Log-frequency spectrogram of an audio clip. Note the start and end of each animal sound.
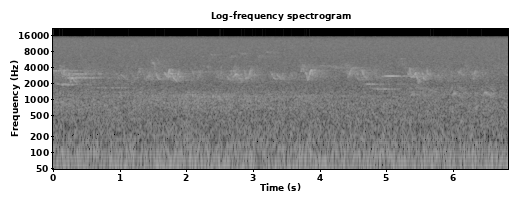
[0.00, 0.66] Wood Thrush (Hylocichla mustelina)
[0.00, 6.83] American Robin (Turdus migratorius)
[4.38, 5.68] Wood Thrush (Hylocichla mustelina)
[5.45, 6.83] American Crow (Corvus brachyrhynchos)

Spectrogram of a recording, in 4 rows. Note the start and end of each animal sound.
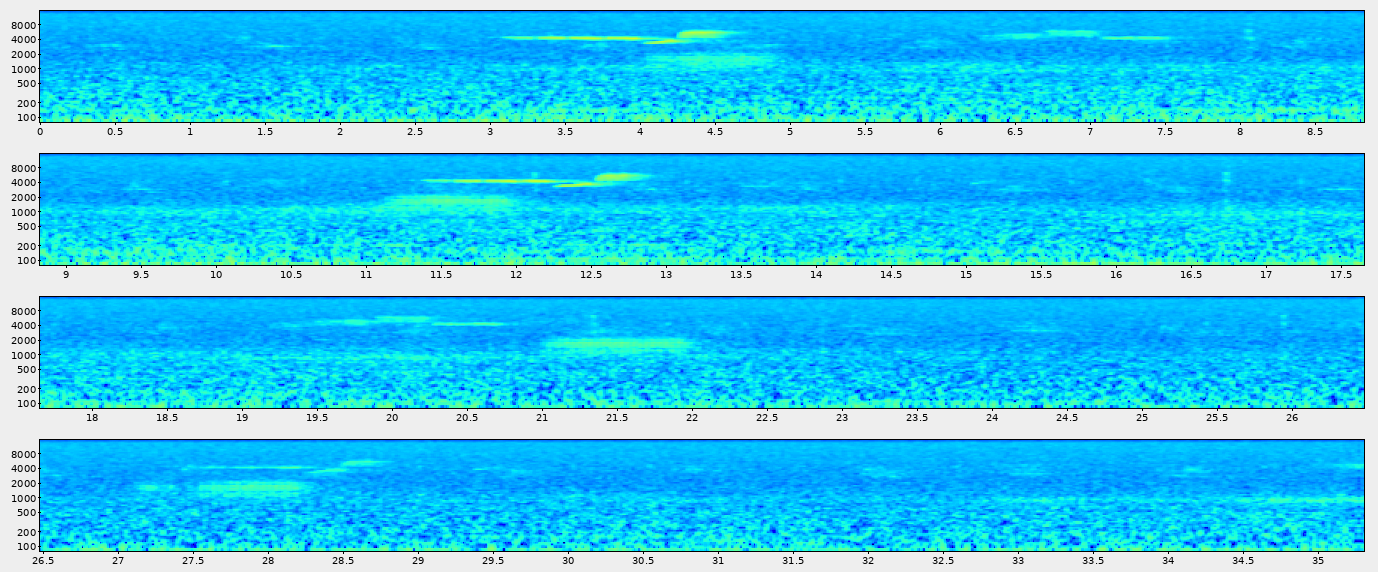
[0.00, 35.31] Red-eyed Vireo (Vireo olivaceus)
[3.12, 4.70] Black-throated Green Warbler (Setophaga virens)
[6.26, 7.83] Black-throated Green Warbler (Setophaga virens)
[11.10, 12.07] Hairy Woodpecker (Dryobates villosus)
[11.39, 12.91] Black-throated Green Warbler (Setophaga virens)
[19.55, 20.89] Black-throated Green Warbler (Setophaga virens)
[20.99, 22.15] Hairy Woodpecker (Dryobates villosus)
[27.02, 28.40] Hairy Woodpecker (Dryobates villosus)
[27.29, 28.83] Black-throated Green Warbler (Setophaga virens)

